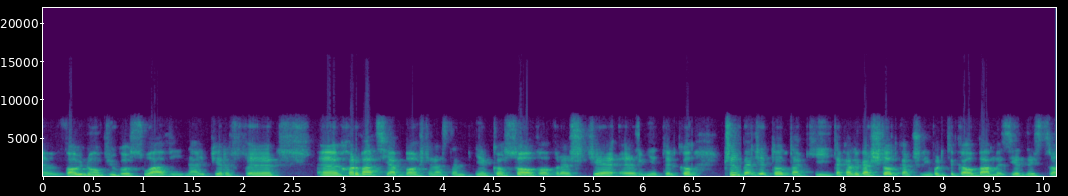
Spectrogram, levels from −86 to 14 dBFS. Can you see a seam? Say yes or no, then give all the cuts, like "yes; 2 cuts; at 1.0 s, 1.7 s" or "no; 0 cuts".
yes; 3 cuts; at 6.0 s, 7.0 s, 8.9 s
